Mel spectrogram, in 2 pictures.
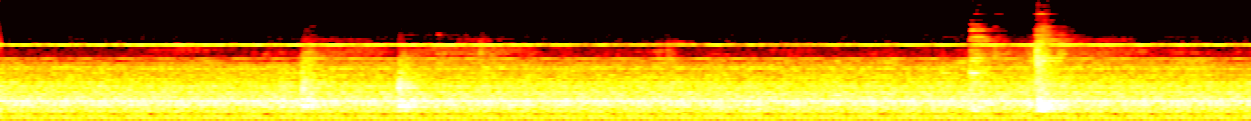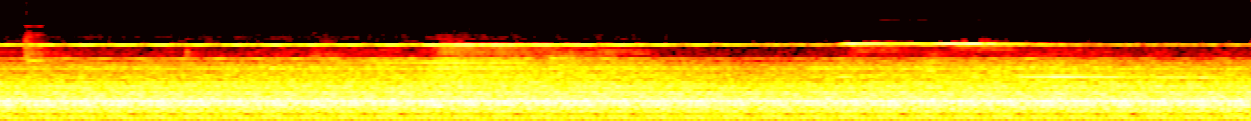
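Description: Steady mechanical drone with a constant high whine from a stationary diesel locomotive and its coupled coach. A few sharp metallic clicks come about two seconds in and again near five seconds.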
